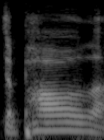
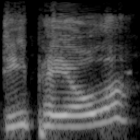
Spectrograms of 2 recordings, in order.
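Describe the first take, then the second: First: The ending vowels merge smoothly into one sound. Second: Each vowel in the ending is sounded separately. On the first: The speaker calls it wrong. "because you want to be cool and smooth" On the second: The speaker calls it right. "you just got to sound it out"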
